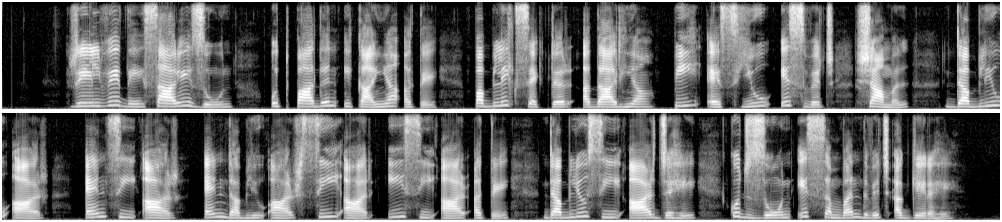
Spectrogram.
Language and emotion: Punjabi, neutral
